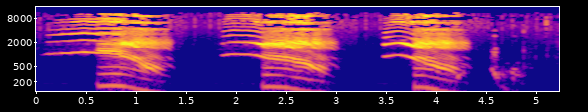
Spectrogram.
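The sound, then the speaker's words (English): Three loud, raspy elk cow estrus mews imitated by a person on a cow call, putting their voice into it, each about a second long, opening on a high note and sliding downward, followed by a brief faint rustle. “it's a demanding mew for somebody to do something”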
